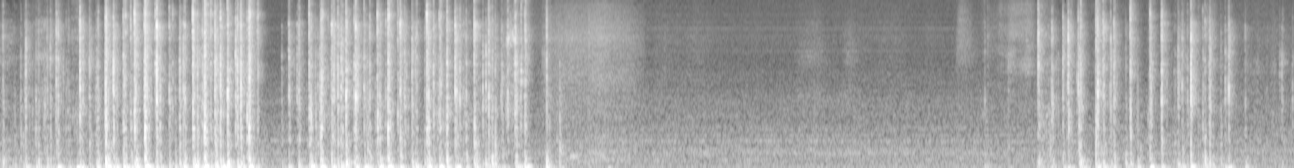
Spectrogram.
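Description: Quick clicking game sound effects patter in rapid bursts.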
